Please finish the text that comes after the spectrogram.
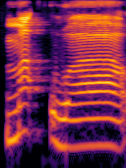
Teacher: مأوا، یہ حمزہ ہے، الف نہیں ہے کیونکہ اس کے اوپر جزم آ گئی ہے تو اس کو جھٹکا دے کر پڑھیں گے۔ مأوا، واو کے اوپر کھڑا زبر ہے، ایک الف کے برابر لمبا کریں گے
